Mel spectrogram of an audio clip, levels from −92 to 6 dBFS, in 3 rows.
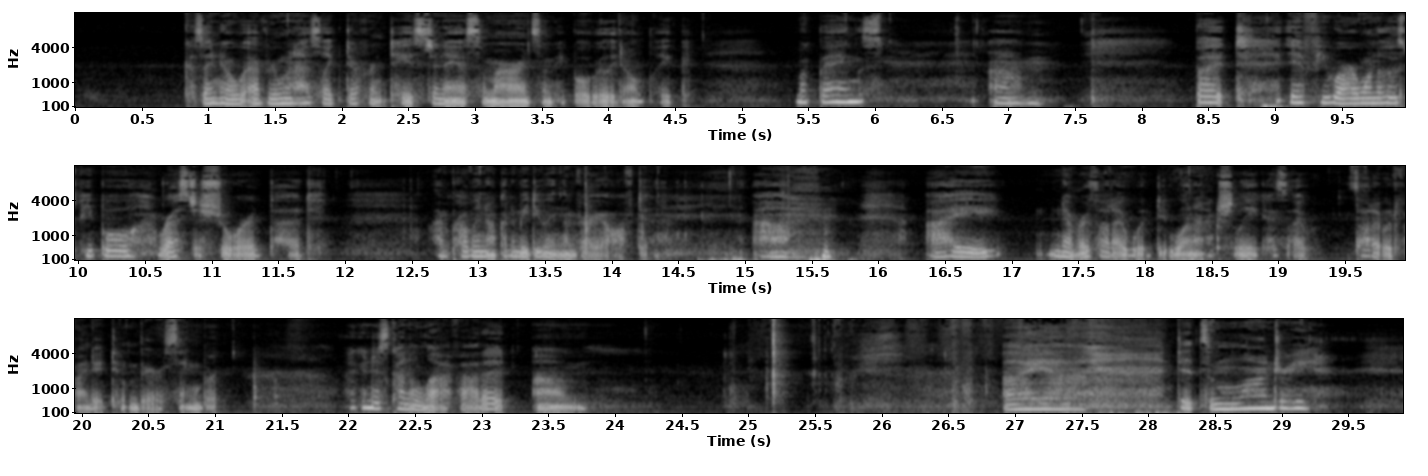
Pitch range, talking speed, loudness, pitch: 195-260 Hz, 145 wpm, -27 LUFS, 215 Hz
